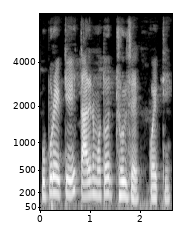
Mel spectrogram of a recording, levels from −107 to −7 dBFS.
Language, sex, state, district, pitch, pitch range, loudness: Bengali, male, West Bengal, Cooch Behar, 170 Hz, 140-185 Hz, -16 LUFS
